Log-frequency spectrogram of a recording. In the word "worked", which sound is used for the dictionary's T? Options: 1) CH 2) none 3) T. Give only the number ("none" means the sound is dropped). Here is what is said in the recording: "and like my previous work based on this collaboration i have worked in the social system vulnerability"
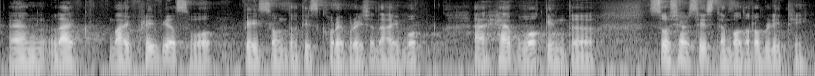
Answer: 2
